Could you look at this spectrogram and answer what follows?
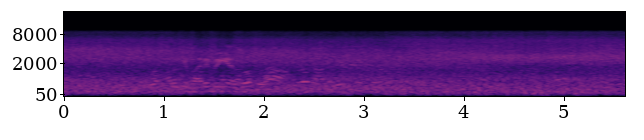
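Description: Napne waterfall beside a glass bridge, a dense, continuous roar of falling water close to the microphone with some wind buffeting, while someone speaks briefly over it.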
